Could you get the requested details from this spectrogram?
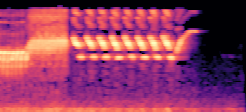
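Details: Belgian canary training song: a fast rolling trill, then a string of paired sharp chirps with a final rising whistle before the song stops.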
